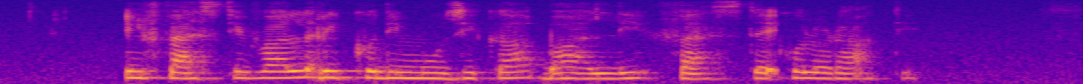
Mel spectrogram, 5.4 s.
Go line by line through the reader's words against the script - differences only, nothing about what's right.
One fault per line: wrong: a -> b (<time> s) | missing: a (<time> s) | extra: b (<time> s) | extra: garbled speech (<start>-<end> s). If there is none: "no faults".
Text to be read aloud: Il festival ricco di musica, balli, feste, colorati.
no faults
